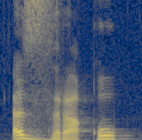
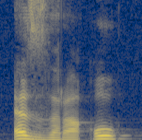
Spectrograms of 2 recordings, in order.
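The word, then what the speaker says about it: أزرق: Et on le prononce azraqu. Azraqu. Qui se termine avec une lettre que nous n'avons pas encore vue. Mais vous pouvez prononcer la lettre Q pour s'approcher de cette lettre-là. Mais c'est pas exactement le Q. Donc c'est plutôt azraqu.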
